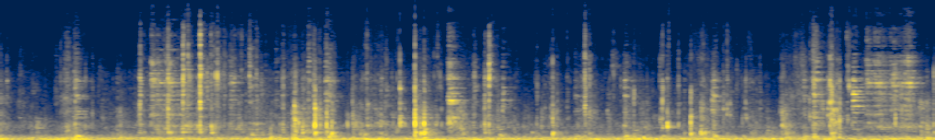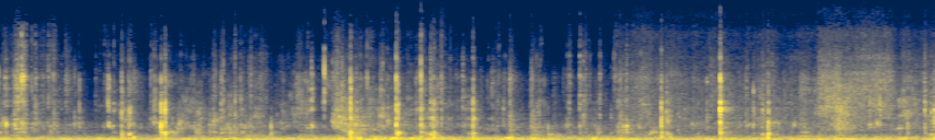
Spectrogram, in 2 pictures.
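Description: Kibble clinks against a metal bowl.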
